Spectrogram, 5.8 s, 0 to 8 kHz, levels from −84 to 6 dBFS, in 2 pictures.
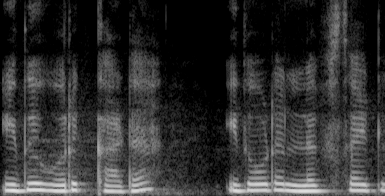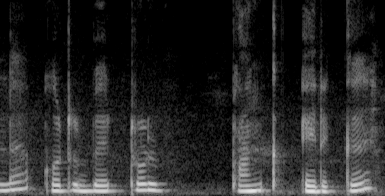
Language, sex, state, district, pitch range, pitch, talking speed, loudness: Tamil, female, Tamil Nadu, Kanyakumari, 225-255 Hz, 240 Hz, 105 wpm, -15 LUFS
